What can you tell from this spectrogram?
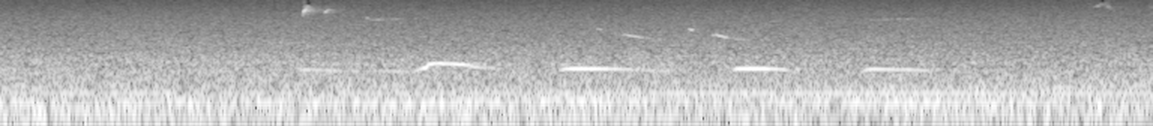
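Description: A bird's low cooing song, starting about two seconds in: a soft opening note, a coo that rises and falls, then three steady lower coos. A few faint, short, high chirps from small birds come alongside.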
